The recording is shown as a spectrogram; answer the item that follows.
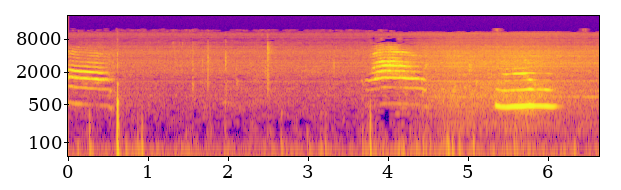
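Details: Binx, a three-year-old red point Siamese cat, meowing indoors while bored: a short falling meow at the start, then two more drawn-out harmonic meows near the end, the last one lower and steadier, with faint clicks between.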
